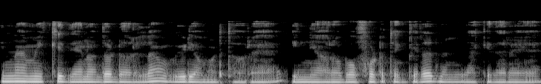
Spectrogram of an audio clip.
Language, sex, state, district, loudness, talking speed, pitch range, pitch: Kannada, male, Karnataka, Shimoga, -20 LUFS, 120 wpm, 110-125 Hz, 120 Hz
